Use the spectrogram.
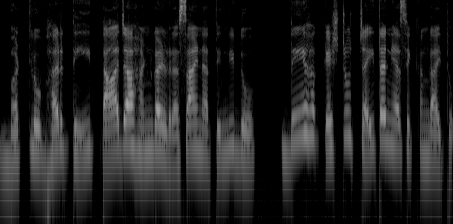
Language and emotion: Kannada, happy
